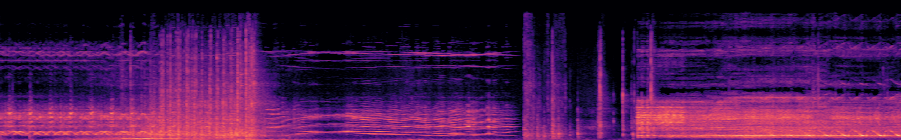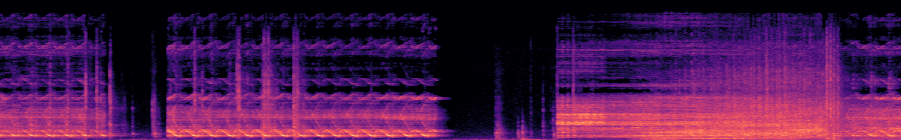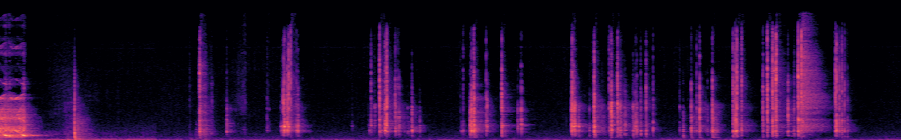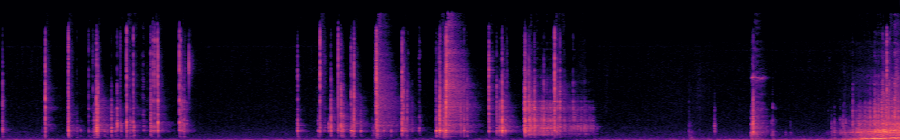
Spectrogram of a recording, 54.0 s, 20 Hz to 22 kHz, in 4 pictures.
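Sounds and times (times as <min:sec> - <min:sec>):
toy cars clicking and clattering: 0:00.0 - 0:04.6, 0:08.2 - 0:16.2, 0:21.8 - 0:27.5, 0:31.0 - 0:31.7, 0:32.5 - 0:43.6, 0:45.0 - 0:49.6, 0:53.0 - 0:54.0.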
